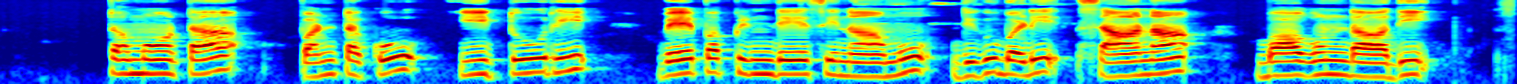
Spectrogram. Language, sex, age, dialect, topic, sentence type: Telugu, female, 31-35, Southern, agriculture, statement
